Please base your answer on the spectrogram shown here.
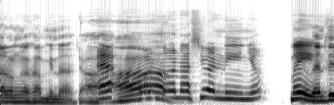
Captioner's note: speaking In Foreign Language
